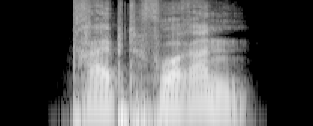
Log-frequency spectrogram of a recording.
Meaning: inflection of vorantreiben: 1. third-person singular present 2. second-person plural present 3. plural imperative
- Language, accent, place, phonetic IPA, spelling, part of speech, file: German, Germany, Berlin, [ˌtʁaɪ̯pt foˈʁan], treibt voran, verb, De-treibt voran.ogg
